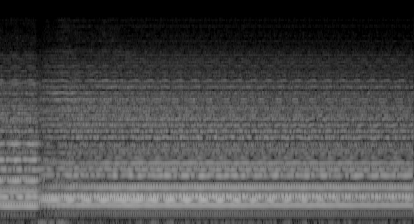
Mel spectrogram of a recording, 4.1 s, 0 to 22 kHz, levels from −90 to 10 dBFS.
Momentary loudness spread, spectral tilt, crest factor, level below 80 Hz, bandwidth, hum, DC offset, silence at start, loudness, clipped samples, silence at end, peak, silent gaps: 4 LU; -3.5 dB/octave; 14 dB; -60 dBFS; 15 kHz; none; under 0.1%; 0 s; -27 LUFS; under 0.1%; 0 s; -14 dBFS; none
